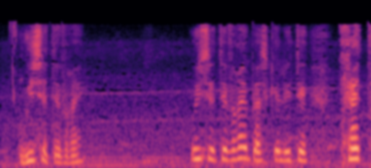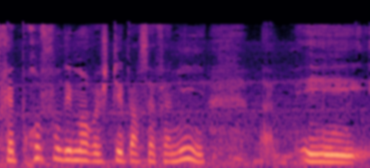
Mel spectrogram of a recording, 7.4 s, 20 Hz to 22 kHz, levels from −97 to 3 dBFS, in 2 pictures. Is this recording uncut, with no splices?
no; 1 cut; at 3.6 s

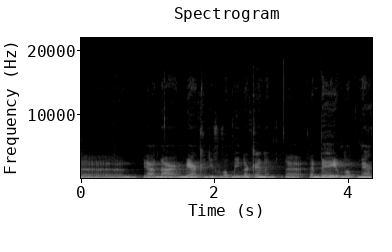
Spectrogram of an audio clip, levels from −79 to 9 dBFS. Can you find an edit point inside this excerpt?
yes; 1 cut; at 3.4 s

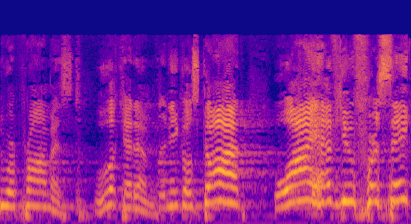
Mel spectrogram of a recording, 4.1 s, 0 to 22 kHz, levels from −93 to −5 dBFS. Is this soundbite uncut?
no; 1 cut; at 1.6 s

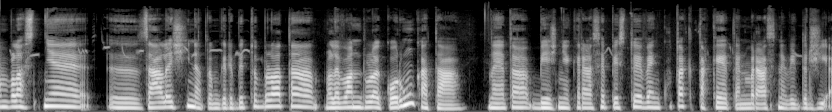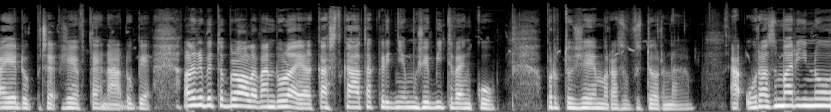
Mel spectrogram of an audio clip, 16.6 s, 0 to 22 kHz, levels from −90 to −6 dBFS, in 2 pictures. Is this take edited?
yes; 1 cut; at 8.9 s

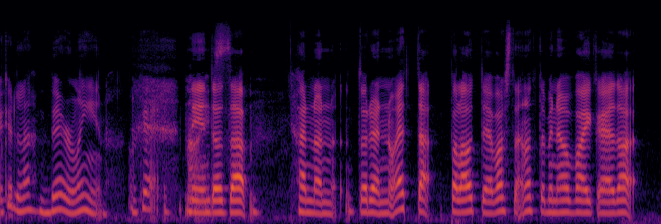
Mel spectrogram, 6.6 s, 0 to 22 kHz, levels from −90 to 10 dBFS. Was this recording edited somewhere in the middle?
no; 0 cuts

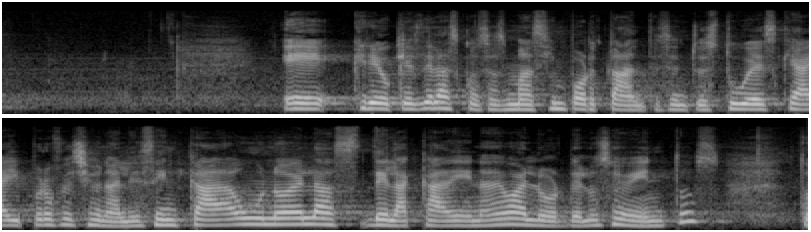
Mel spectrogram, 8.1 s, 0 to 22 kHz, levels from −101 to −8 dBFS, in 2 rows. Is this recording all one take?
yes; 0 cuts

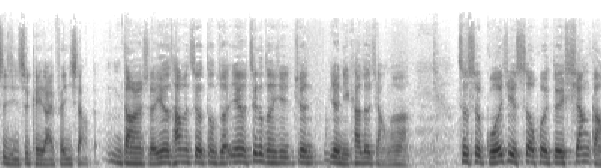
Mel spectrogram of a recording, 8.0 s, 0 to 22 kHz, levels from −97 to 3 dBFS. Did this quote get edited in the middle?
no; 0 cuts

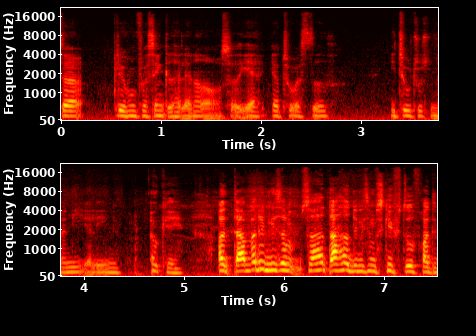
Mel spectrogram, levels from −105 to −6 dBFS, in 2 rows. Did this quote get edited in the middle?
no; 0 cuts

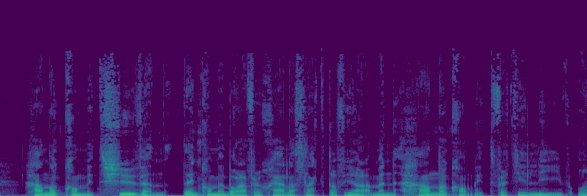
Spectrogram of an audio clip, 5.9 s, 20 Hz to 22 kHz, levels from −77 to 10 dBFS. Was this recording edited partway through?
no; 0 cuts

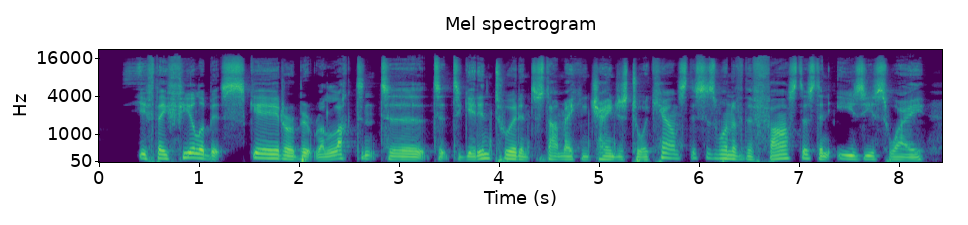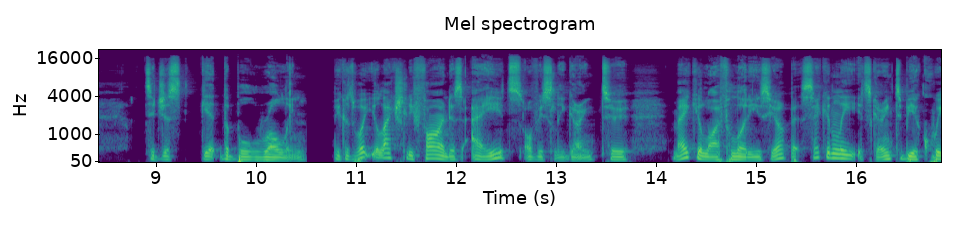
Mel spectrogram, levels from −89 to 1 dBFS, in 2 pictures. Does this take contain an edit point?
no; 0 cuts

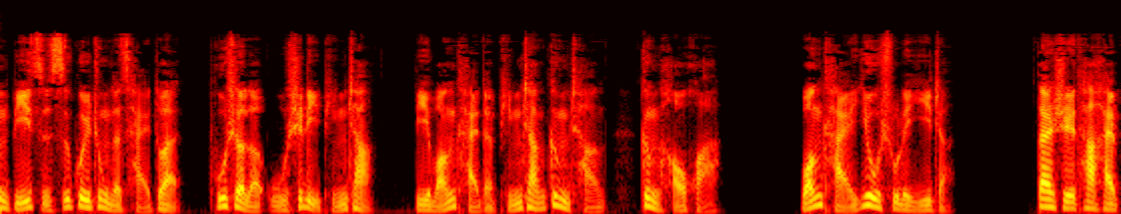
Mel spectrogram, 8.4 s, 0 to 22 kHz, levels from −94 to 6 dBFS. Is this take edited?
no; 0 cuts

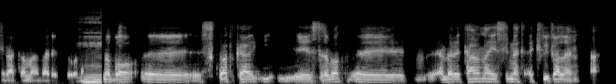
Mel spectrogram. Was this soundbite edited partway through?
yes; 1 cut; at 1.0 s

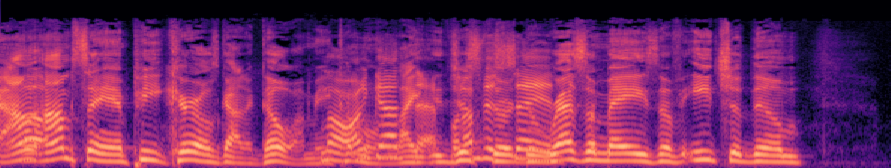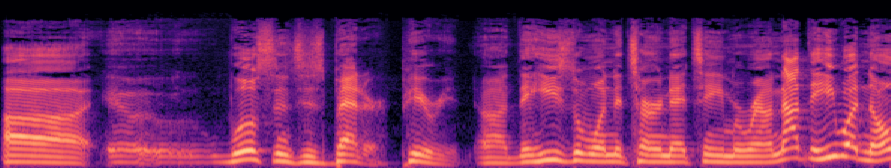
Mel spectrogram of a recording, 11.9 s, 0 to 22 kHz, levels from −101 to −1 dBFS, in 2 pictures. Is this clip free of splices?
yes; 0 cuts

